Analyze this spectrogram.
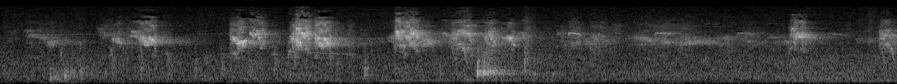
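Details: White-vented myna in Ubon Ratchathani, Thailand, recorded 21 October 2021: harsh, scratchy squawks and chattering bursts, high-pitched and grouped irregularly, loudest around three and four seconds, with short pauses between phrases.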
